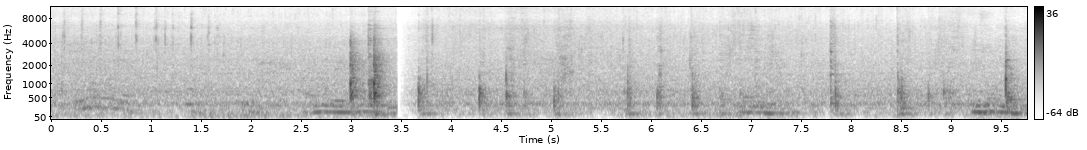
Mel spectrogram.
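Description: Ground paste poured into tomatoes frying in oil for a curry, then stirred: a steady sizzle with a splashy burst, followed by rhythmic spoon scrapes against the pan, with a voice talking over it.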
